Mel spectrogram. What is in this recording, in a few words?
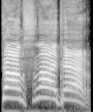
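voice soviet infantry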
